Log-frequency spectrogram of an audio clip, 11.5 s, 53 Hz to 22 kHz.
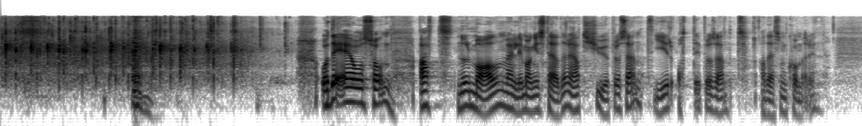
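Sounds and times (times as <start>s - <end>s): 
audience applause: 0.0s - 3.9s
speech: 4.3s - 11.0s.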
